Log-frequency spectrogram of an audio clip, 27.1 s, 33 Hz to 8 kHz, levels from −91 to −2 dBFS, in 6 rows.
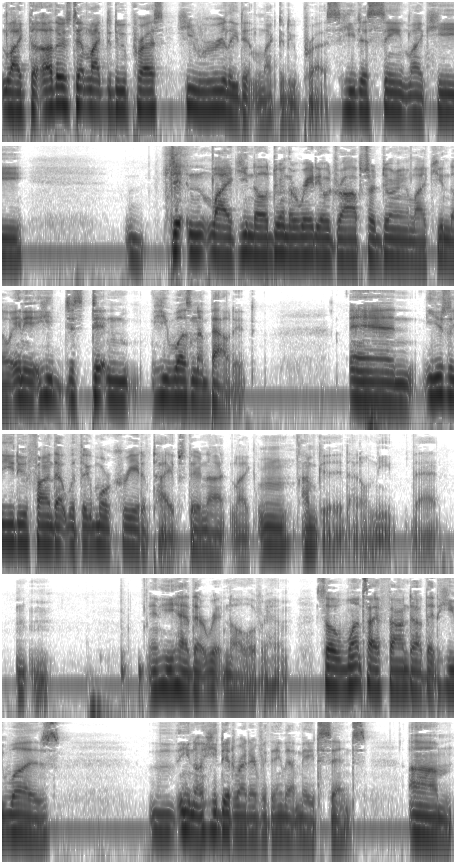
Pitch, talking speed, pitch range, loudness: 115 Hz, 195 wpm, 100-120 Hz, -24 LUFS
